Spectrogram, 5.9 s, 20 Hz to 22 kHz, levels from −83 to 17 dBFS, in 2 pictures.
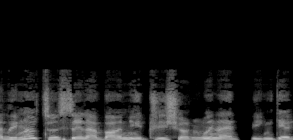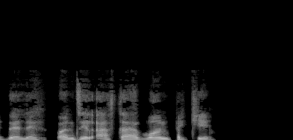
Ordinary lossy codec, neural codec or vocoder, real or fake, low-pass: MP3, 48 kbps; codec, 32 kHz, 1.9 kbps, SNAC; fake; 14.4 kHz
